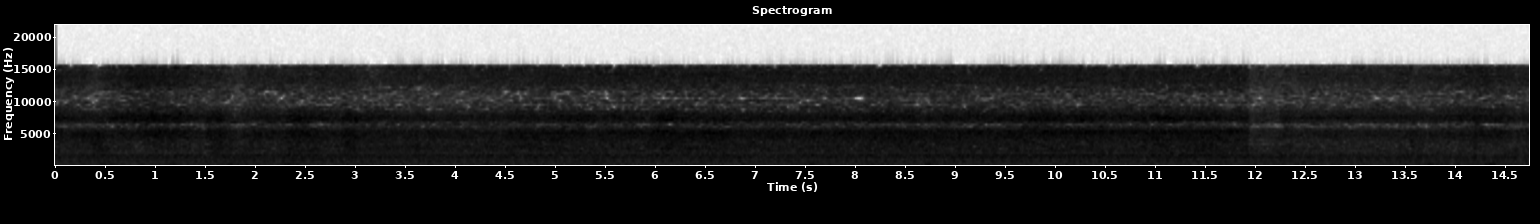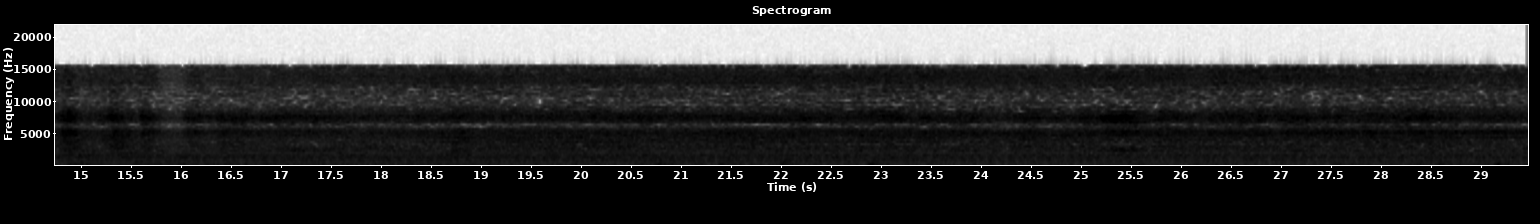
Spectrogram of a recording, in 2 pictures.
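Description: Pressure washer running steadily: the high-pressure water jet hissing as it sprays, over the even drone of the washer's pump motor.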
